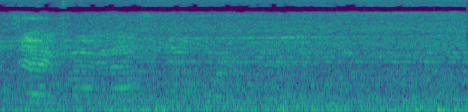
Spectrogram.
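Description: Passenger railcars rolling past at close range, a steady low rumble of wheels on rails. A person's voice is heard briefly at the start.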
